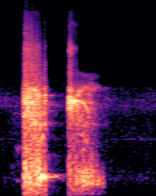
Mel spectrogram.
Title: My cough is making my cat mew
